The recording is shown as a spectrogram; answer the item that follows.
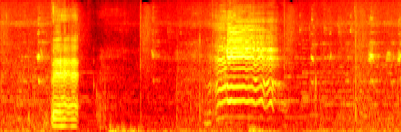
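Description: A young goat bleating once, a high quavering bleat a little after two seconds in.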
